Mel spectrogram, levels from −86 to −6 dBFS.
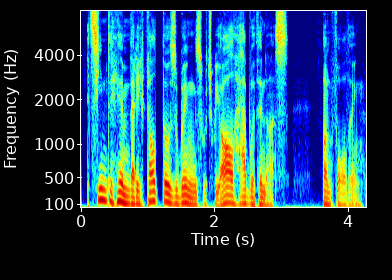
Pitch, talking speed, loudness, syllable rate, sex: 105 Hz, 225 wpm, -18 LUFS, 5.9 syllables/s, male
